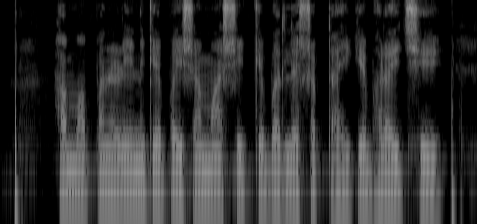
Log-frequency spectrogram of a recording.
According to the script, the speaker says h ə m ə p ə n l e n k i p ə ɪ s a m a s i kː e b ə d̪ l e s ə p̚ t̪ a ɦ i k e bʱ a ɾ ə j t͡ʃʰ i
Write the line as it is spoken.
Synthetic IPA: h ə m ə p ə n ɾ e n k e p ə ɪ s a m a s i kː e b ə d̪ l e s ə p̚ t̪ a ɦ i k e bʱ ə ɾ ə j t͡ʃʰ i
